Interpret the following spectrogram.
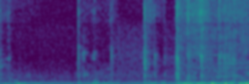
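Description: A few separate keystrokes on a computer keyboard, faint and sparse, as code is typed and edited.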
